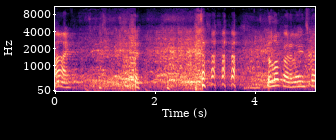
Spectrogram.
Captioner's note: laughing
